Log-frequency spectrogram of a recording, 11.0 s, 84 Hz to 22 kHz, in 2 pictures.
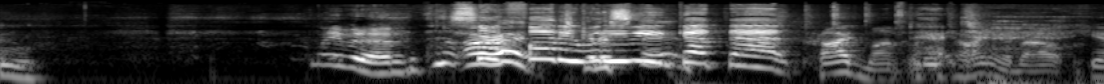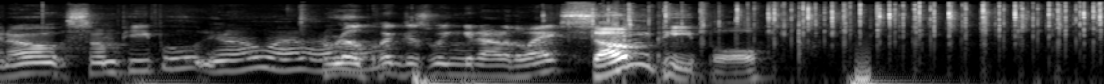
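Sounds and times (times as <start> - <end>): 
speech: 0.0 - 0.3, 1.6 - 9.6
clicky pens being clicked: 8.6 - 11.0.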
